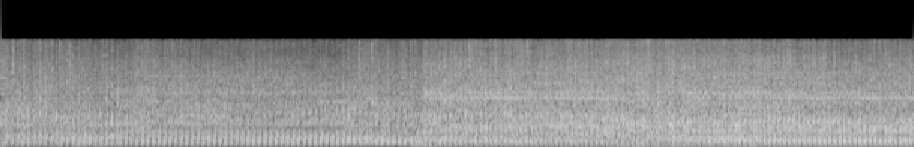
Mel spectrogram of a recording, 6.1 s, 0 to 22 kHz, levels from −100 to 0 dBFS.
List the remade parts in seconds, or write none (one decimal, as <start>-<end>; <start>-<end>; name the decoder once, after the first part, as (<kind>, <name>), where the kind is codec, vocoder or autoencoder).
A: 0.0-0.8 (codec, SNAC); 2.3-2.9; 4.0-5.1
